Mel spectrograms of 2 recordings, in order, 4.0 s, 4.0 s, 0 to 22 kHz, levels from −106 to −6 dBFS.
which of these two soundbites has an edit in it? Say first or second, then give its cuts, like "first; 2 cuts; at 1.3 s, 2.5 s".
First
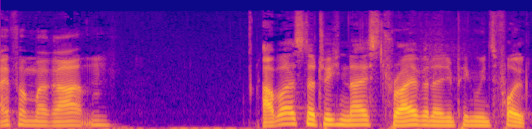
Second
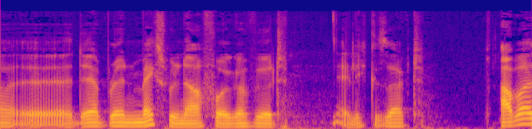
first; 1 cut; at 1.9 s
